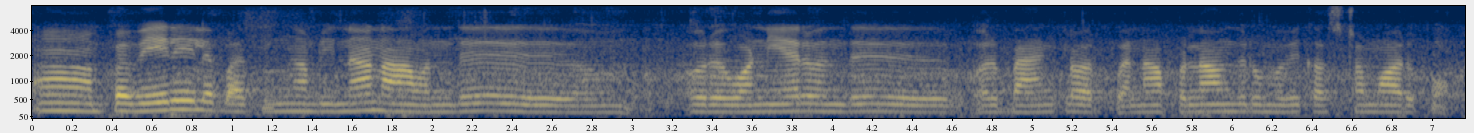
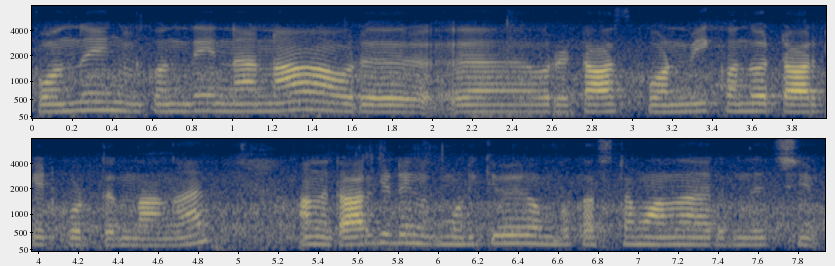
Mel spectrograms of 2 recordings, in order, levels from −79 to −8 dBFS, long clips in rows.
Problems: constant background noise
